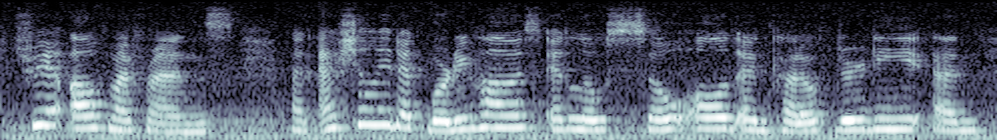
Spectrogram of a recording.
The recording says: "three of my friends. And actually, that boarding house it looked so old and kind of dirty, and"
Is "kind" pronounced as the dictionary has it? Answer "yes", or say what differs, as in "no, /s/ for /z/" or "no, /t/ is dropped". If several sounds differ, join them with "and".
no, /n/ is dropped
